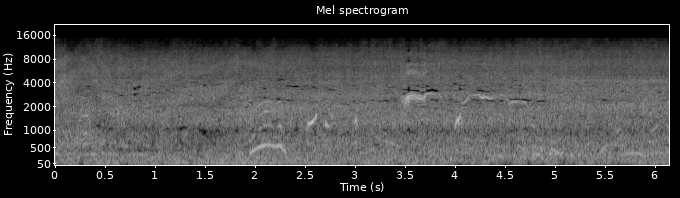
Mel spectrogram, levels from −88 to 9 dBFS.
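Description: From start to finish the sounds carry low-bitrate smearing under a high-bitrate MP3 wrapper: low-bitrate audio saved at a high bitrate, likely a 20 kbit/s HE-AAC pass re-encoded.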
